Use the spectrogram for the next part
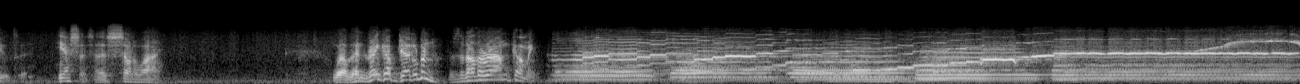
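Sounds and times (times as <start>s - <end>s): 
speech: 0.0s - 1.8s, 3.3s - 6.0s
bosun's whistle piping people aboard a ship: 5.5s - 13.0s.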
